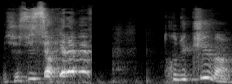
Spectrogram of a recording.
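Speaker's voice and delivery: high, loud laughing yell; laughing shout. Real, not acted. Heated joking argument among friends.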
